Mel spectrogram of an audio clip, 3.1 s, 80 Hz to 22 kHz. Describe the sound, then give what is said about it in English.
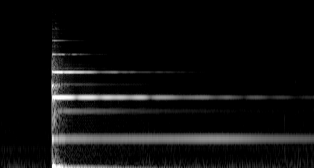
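A single meditation bell is struck once to begin three shared breaths before a guided meditation, ringing out clearly with a bright attack and a long, shimmering sustain that fades slowly into silence. “So at the sound of the bell, we're just going to do 3 glorious breaths together, and then I'll lead us in a meditation.”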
